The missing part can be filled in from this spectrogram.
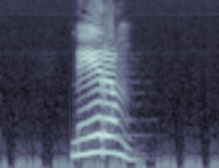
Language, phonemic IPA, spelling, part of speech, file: Tamil, /neːɾɐm/, நேரம், noun, Ta-நேரம்.ogg
- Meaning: 1. time 2. situation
